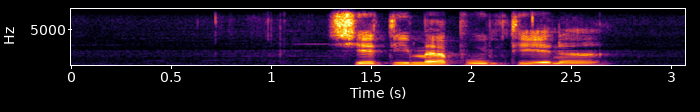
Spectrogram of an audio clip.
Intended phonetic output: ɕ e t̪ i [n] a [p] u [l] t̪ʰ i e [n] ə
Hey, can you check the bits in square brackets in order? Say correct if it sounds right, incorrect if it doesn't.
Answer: incorrect: m, correct, correct, correct

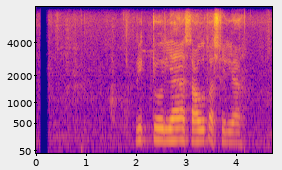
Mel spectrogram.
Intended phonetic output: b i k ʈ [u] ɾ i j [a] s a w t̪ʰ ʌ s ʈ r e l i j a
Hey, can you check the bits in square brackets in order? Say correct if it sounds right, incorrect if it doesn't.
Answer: incorrect: o, correct

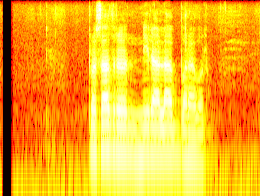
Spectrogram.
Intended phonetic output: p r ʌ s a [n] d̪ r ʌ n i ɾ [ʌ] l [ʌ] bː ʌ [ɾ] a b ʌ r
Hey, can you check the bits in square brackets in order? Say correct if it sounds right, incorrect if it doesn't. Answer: incorrect: none, incorrect: a, incorrect: a, correct

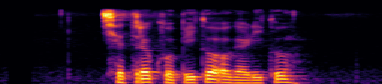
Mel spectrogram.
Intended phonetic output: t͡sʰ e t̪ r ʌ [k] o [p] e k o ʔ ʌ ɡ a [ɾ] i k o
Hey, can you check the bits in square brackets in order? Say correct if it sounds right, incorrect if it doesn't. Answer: incorrect: kʰ, correct, incorrect: ɽ

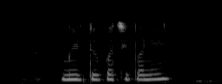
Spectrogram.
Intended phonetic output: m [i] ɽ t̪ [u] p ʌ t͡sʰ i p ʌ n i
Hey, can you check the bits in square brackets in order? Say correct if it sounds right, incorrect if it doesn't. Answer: correct, correct

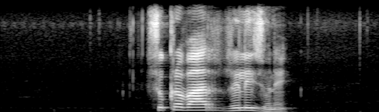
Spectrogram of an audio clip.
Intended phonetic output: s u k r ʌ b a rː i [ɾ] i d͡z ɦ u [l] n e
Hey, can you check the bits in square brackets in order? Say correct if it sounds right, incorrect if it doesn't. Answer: incorrect: l, incorrect: none

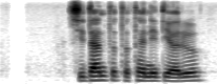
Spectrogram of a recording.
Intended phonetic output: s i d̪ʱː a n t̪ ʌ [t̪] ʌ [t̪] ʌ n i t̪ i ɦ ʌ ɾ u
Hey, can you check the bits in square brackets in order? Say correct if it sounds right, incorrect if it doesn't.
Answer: correct, incorrect: t̪ʰ

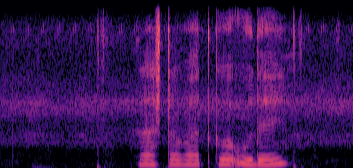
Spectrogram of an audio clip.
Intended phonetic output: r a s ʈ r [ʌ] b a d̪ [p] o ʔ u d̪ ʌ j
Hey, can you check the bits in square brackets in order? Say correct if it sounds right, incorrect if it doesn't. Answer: correct, incorrect: k

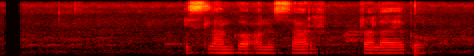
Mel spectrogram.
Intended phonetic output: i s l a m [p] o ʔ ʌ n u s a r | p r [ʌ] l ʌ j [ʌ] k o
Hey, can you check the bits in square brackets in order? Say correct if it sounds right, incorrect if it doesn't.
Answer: incorrect: k, correct, correct

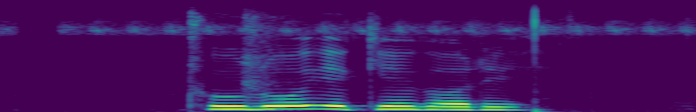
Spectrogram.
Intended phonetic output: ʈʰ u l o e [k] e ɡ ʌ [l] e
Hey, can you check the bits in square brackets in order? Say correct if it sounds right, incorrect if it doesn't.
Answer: correct, incorrect: ɾ

